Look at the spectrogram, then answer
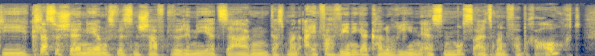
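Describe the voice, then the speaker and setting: Over noticeable background noise, a man speaks at a fairly quick pace in a medium pitch, with fairly even intonation and hardly any pauses. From Cologne, Germany. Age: 20s. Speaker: nutrition scientist. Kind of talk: interview.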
